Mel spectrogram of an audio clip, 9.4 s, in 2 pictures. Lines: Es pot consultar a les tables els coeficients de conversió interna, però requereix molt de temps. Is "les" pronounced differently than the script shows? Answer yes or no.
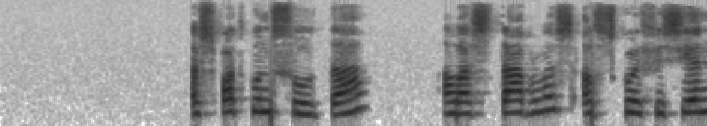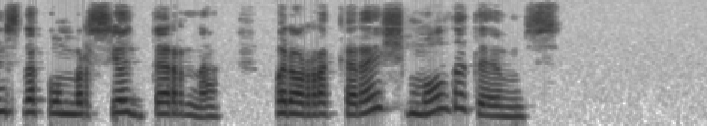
no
